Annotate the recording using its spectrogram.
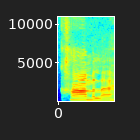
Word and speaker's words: Kamala: And as one person said, I think Don Lemon said it, think of your comma in a sentence and just put la behind it. Comma, la. And he was like, Kamala, Kamala.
